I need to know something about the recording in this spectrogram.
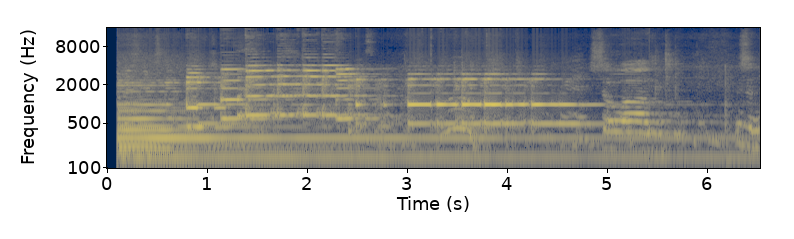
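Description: Electric guitar through an amplifier: a chord rings out, then a short run of single notes and one high note held for about two seconds before it fades. A low steady hum runs beneath.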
